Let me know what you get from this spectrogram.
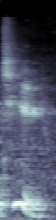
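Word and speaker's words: תה: How do you say tea?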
